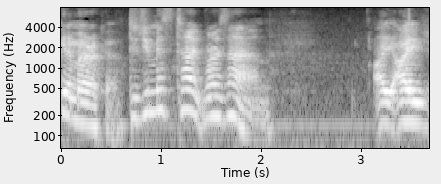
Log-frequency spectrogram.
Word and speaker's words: Roseanne: mistake roseanne i i i swear it's rosanna oh there might be a show called rose down there okay it's roseanne fair enough thank you for pointing out my thai post okay you said it wrong people are gonna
